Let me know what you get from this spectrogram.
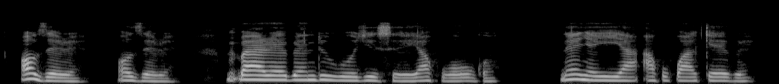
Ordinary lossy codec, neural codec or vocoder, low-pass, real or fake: MP3, 64 kbps; none; 7.2 kHz; real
